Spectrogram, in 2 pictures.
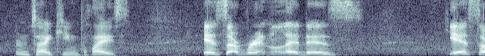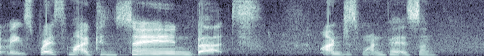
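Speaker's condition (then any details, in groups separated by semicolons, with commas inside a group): Friedreich's ataxia; expects loss of speech and self-feeding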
